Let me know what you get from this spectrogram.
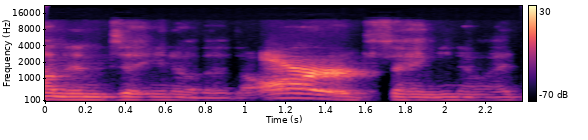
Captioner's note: growls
